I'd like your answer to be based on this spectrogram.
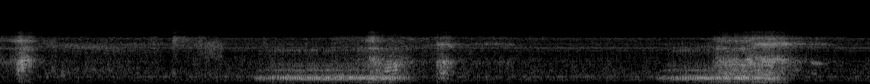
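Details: Two sleepers snore simultaneously, with low, rumbling snores in long swells and short sharper snorts between them: snoring.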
